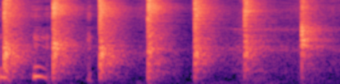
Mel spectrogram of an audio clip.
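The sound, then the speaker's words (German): A short run of sharp, distinct hand claps from just a few people, marking a small celebration. The claps fall in a steady, even rhythm. “Wow, Applaus!”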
